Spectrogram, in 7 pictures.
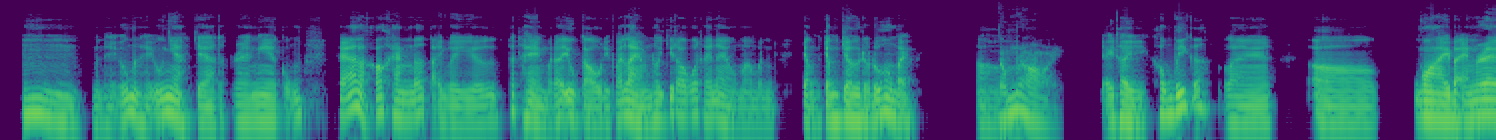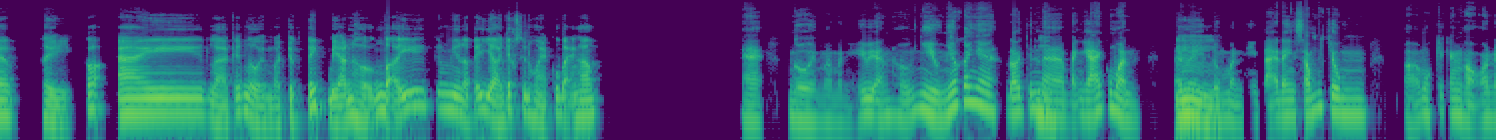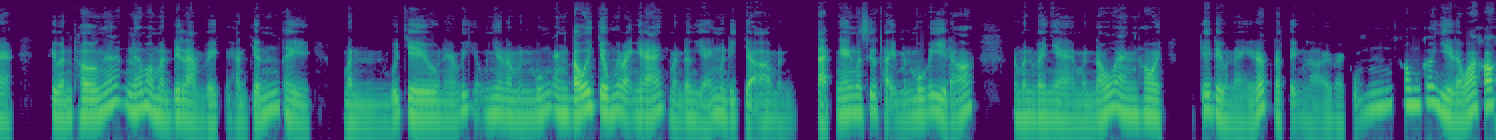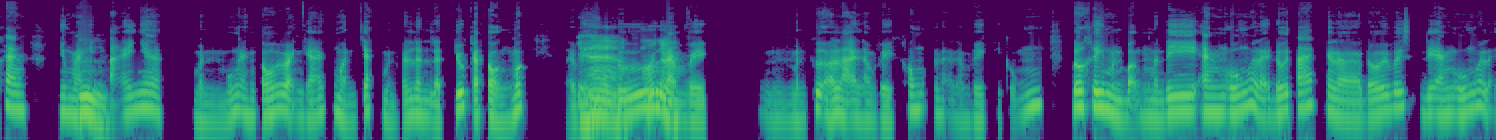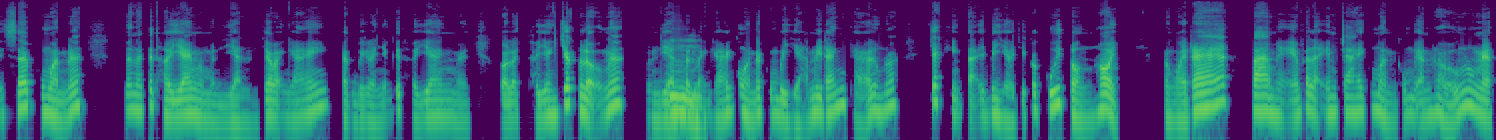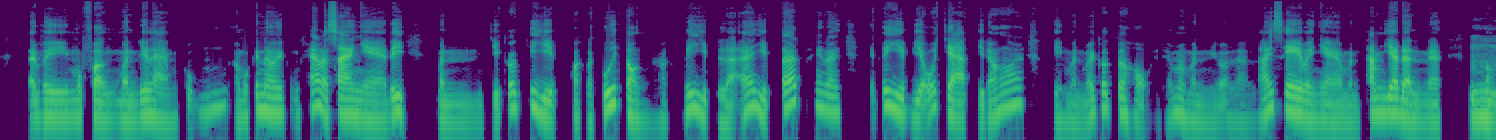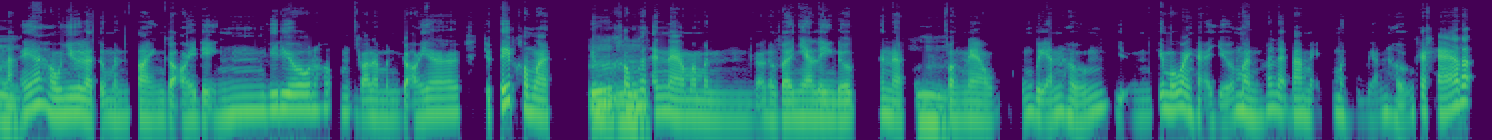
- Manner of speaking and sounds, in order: tapping
- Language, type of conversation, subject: Vietnamese, advice, Làm thế nào để đặt ranh giới rõ ràng giữa công việc và gia đình?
